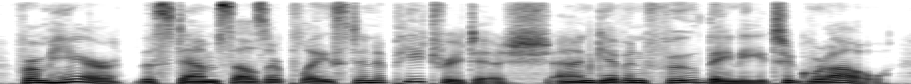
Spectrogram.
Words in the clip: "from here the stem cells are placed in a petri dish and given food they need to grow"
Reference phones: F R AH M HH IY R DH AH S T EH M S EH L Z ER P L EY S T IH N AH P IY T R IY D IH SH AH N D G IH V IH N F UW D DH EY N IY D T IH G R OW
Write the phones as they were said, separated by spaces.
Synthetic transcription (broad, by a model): F R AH M HH IY R DH AH S T EH M S EH L Z ER P L EY S T IH N AH P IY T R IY D IH SH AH N G IH V IH N F UW D DH EY N IY D T IH G R OW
